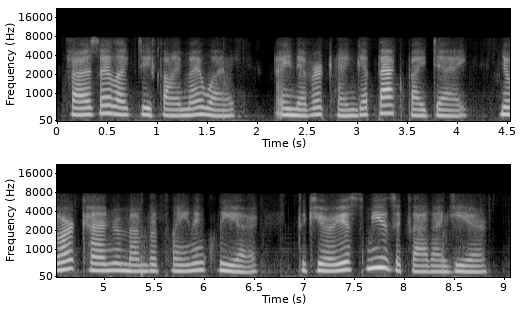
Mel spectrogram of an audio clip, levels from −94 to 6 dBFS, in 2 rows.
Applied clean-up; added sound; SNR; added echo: neural separator model SepFormer DNS4.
